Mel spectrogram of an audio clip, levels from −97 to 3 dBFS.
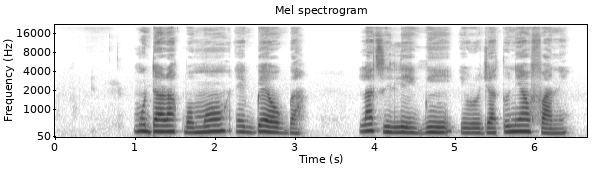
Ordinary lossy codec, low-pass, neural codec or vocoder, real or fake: none; none; none; real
